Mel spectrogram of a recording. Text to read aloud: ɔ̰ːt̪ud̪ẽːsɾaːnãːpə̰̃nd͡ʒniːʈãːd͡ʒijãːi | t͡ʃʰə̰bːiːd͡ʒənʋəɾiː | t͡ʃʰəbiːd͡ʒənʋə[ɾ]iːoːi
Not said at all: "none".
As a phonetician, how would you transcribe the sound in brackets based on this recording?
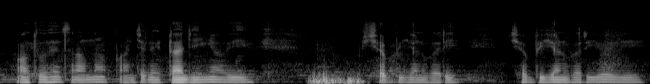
ɾ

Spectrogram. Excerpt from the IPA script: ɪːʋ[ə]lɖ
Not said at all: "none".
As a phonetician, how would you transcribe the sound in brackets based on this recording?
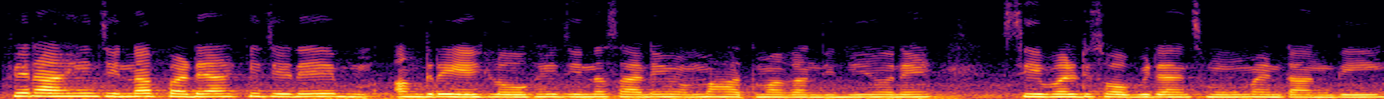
ə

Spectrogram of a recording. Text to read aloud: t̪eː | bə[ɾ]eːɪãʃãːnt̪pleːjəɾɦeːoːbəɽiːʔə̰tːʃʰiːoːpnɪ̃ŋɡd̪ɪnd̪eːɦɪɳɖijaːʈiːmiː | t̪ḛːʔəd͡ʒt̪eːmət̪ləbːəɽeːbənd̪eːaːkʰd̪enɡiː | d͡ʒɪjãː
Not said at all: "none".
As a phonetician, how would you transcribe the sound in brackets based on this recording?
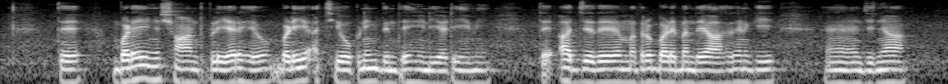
ɽ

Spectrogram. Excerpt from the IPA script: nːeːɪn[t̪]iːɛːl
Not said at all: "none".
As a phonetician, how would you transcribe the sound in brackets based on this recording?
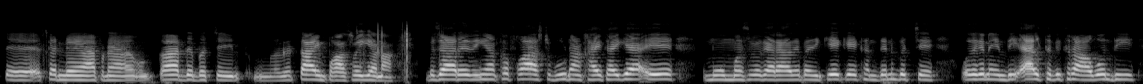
d̪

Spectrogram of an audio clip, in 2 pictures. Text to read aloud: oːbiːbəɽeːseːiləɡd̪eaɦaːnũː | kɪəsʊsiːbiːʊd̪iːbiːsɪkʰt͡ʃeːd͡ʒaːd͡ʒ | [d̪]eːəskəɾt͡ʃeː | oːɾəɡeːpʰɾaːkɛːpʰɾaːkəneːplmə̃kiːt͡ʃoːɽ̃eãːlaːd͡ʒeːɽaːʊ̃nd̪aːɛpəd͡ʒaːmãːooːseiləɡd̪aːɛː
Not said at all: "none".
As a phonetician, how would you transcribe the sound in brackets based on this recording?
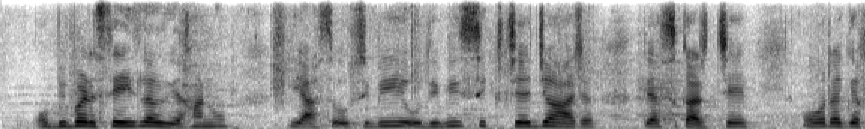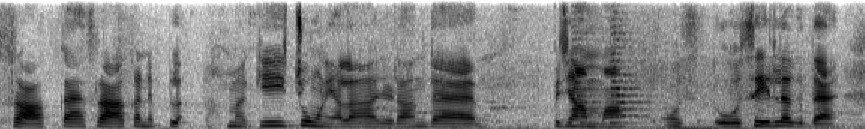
t̪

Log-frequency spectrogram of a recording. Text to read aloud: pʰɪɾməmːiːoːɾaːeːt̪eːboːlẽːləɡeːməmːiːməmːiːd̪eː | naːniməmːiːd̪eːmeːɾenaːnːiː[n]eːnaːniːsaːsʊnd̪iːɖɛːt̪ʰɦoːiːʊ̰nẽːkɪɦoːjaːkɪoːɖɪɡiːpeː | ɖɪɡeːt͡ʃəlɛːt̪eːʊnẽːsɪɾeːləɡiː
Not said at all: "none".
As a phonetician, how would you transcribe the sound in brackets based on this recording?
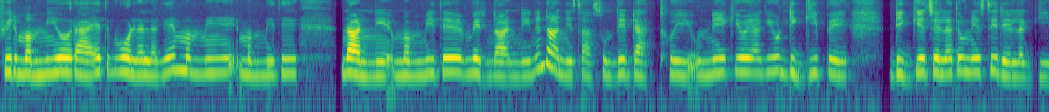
n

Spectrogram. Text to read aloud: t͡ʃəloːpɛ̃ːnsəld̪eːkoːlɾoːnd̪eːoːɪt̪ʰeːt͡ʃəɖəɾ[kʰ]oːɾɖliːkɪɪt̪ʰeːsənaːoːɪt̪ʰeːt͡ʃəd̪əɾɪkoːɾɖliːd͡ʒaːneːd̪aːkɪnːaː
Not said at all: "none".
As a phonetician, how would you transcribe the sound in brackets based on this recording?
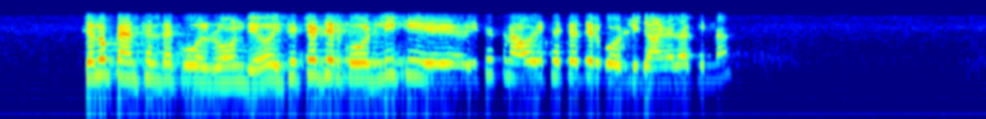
k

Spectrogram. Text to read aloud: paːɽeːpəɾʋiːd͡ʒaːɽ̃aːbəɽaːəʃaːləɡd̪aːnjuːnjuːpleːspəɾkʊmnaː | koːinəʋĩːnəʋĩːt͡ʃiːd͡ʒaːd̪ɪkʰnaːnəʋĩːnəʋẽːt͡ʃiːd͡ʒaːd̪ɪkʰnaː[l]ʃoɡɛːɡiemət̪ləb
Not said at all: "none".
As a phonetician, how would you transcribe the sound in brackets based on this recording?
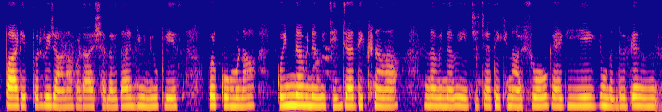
none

